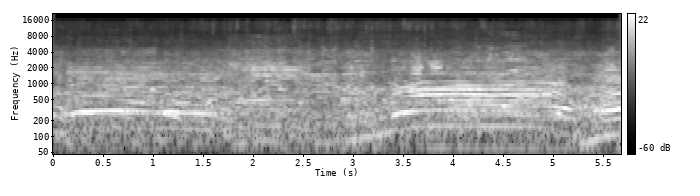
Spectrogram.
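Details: At Raniganj market in Dinajpur on 29 January 2025, Friesian and crossbred heifer calves give a short moo, then after a pause a longer wavering lowing call, surrounded by crowd murmur and voices.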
